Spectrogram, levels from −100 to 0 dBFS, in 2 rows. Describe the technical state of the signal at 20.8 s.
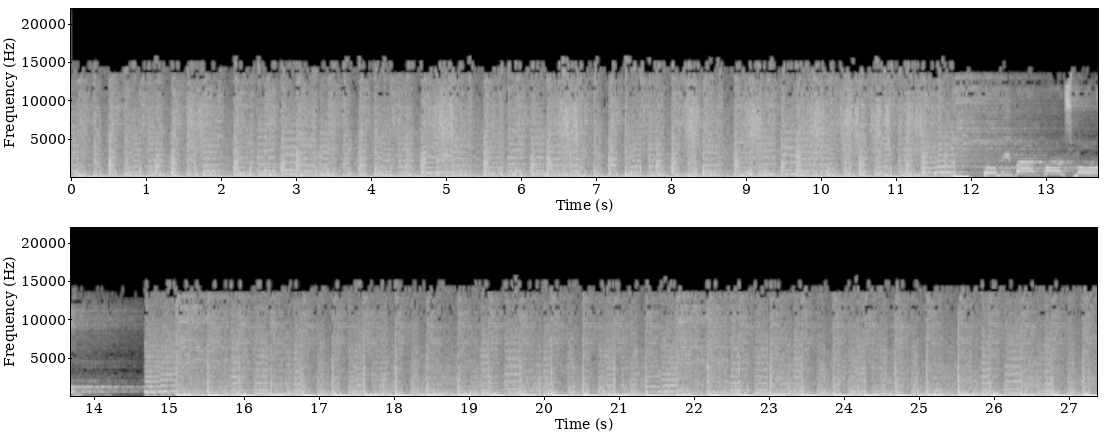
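At 20.8 s the sound is dull and lacks top end, with a gurgling, granular grain, as it has throughout the clip. The likely cause is MP2 compression at a starved rate, around 80 kbps by ear, switching upper sub-bands off and coarsely quantising those left.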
